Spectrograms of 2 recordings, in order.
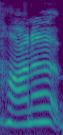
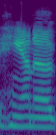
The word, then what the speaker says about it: Hana: then everything sucks well it is hana but people pronounce it hannah because that's what my mom always pronounced it as so it's spelt hana but if you call me hannah i do not care you know i'm not gonna demand people start calling me hana look at all the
